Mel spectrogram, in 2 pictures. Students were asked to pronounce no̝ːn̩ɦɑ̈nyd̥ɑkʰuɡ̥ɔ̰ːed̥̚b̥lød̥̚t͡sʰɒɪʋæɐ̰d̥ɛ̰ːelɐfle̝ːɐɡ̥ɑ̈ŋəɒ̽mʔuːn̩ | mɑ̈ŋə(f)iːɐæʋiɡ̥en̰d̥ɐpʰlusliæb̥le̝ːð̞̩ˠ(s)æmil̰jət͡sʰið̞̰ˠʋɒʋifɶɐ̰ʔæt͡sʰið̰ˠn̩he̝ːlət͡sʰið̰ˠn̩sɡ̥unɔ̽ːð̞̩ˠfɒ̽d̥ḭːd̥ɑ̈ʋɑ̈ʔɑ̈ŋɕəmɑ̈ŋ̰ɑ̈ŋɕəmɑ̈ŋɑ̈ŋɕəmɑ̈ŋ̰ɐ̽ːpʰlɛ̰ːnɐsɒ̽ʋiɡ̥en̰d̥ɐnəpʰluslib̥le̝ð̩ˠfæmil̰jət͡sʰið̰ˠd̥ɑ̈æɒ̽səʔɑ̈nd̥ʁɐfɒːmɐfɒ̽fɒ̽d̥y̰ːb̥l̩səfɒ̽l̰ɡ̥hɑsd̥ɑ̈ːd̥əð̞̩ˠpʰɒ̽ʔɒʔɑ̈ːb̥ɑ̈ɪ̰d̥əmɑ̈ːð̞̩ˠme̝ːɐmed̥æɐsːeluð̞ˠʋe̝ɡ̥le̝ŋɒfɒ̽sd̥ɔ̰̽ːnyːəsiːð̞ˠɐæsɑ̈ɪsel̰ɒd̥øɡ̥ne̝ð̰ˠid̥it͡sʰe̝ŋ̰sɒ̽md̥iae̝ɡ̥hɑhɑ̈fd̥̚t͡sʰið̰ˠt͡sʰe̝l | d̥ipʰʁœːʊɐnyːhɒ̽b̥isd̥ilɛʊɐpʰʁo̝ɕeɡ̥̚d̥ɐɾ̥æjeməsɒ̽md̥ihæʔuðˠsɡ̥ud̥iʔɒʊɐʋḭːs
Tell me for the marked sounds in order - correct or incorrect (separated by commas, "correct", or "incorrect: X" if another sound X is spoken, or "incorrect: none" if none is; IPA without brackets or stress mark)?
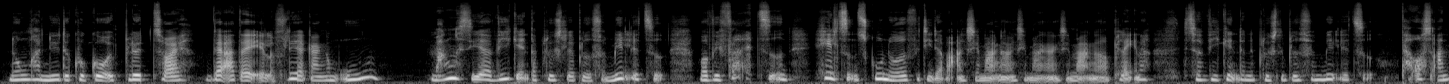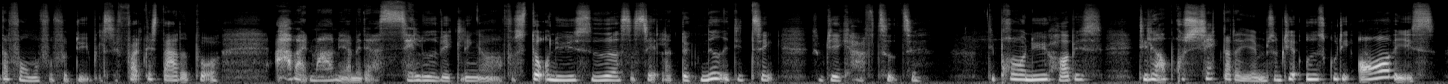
incorrect: s, incorrect: f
